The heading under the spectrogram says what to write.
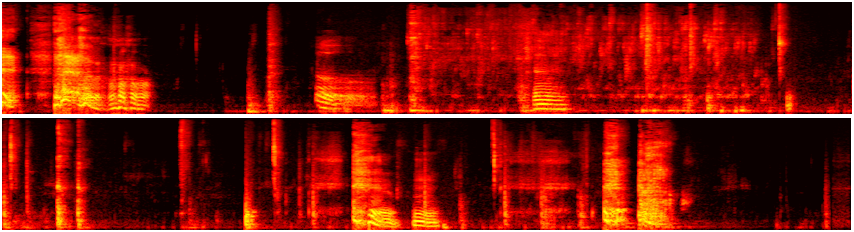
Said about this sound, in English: Okay, I had to stop for a moment. I had a frog in my throat that just wouldn't hop out.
